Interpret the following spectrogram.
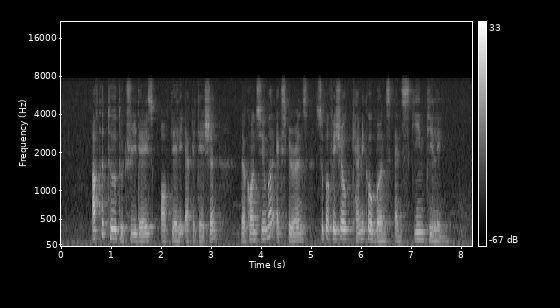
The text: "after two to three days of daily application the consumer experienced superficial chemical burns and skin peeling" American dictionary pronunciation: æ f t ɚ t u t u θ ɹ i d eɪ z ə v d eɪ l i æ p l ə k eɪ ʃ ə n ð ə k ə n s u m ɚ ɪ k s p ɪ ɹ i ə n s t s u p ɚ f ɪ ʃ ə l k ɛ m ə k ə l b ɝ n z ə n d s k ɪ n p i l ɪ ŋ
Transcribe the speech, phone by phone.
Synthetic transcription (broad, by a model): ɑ f t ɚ t u t u t ɹ i d eɪ s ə f d eɪ l i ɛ p l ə k eɪ ʃ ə n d ə k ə n s u m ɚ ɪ k s p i ɹ i ə n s s u p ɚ f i ʃ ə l k ɛ m ə k ə l b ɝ n s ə n s k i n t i l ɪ ŋ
